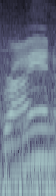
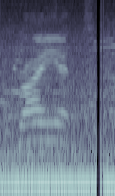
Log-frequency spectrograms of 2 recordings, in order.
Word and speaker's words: Bryant: Is it Brian or Bryant? Bryant. Bryant with a T. All right. So I have been saying it right. Some people have been saying it's Brian, and I'm confused. Yeah, different people say Brian, think it's B-R-Y or B-R-I-A-N. There's a variety.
